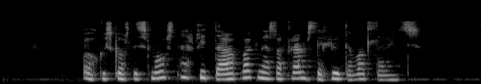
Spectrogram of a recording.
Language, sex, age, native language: Icelandic, female, 40-49, Icelandic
